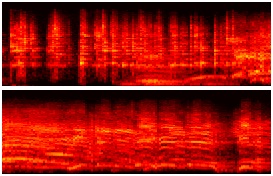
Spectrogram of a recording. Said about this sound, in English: Quiet now. I'm going to rattle the frying pan.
